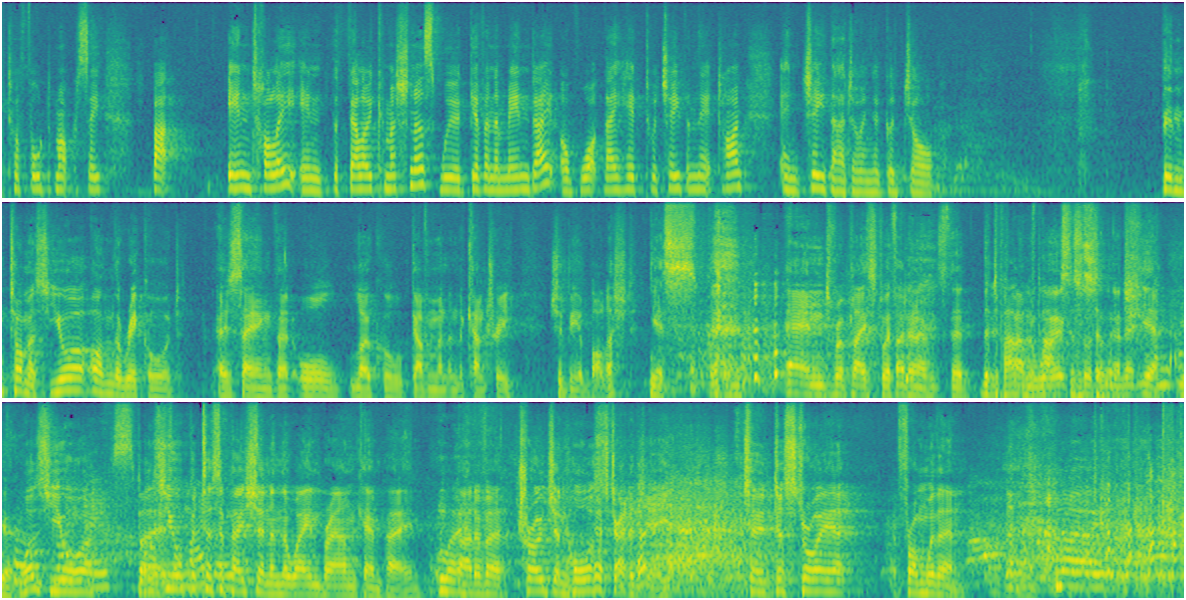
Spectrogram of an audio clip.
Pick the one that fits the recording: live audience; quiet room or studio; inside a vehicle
live audience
